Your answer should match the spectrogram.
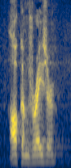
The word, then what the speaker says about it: Occam's razor: Are you, any of you familiar with a term, and I think it's pronounced Occam's razor? Occam's razor, spelled O-C-C-A-M-S.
